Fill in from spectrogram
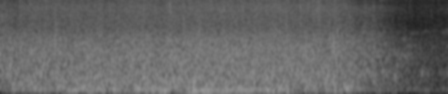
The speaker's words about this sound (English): All that could be heard was the river.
